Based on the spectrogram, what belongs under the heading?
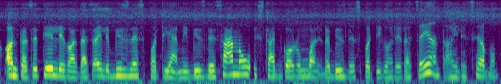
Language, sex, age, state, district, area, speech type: Nepali, female, 45-60, West Bengal, Kalimpong, rural, spontaneous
